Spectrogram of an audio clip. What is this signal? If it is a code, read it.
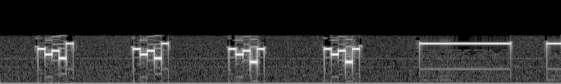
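Five-tone selective call (ZVEI), heard as quick runs of five tones, tones of about 70 ms. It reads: 85733 85733 85718 85718
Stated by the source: ZVEI five-tone call received on SDR.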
